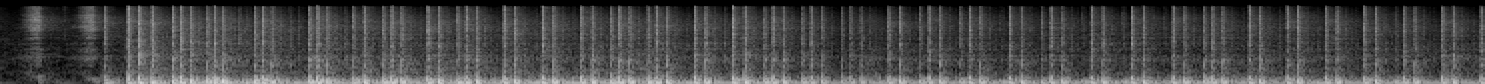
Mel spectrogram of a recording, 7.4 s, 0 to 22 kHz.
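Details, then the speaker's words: Harley-Davidson Milwaukee Eight with new S&S MK 136 crate engine and 550 cam, first start-up: catches quickly, strong even lumpy V-twin beat, loud exhaust; sounds healthy, probably needs a little fine tuning. "it seems to run good probably needs a little fine tuning uh but it sounds healthy sounds like going to make some power"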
